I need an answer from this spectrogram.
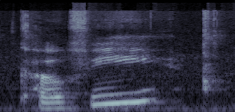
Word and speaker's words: Ko-fi: Nia's Ko-fi. Rhymes with no fee, which is why all creators should be on the platform.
